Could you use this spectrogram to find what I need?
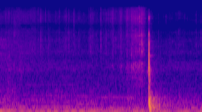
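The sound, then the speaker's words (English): A single brief, wet crunch as an apple corer is pushed and wiggled into an apple to hollow it out, sharp, over a low, steady background hum. “You just give it a little wiggle to get it into the apple. Out, you got your cored out hollowed apple now.”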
